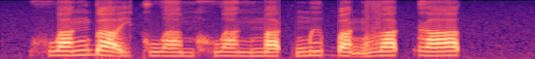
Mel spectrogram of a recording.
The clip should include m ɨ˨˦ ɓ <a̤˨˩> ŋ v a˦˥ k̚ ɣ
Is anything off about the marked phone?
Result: yes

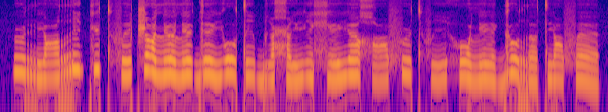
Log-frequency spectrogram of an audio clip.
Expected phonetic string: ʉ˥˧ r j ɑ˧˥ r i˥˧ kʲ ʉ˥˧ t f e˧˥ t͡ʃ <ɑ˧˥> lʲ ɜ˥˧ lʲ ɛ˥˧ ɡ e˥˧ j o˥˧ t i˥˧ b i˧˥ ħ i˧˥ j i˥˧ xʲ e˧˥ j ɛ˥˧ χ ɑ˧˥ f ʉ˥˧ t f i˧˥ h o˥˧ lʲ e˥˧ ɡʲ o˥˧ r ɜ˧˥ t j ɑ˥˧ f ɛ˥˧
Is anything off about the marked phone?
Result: yes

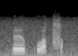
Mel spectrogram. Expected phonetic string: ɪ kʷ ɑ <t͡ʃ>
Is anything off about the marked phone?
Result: yes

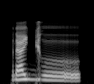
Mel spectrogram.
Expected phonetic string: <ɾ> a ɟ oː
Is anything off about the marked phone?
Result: no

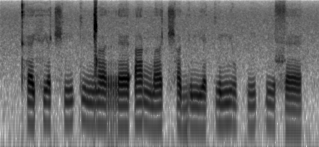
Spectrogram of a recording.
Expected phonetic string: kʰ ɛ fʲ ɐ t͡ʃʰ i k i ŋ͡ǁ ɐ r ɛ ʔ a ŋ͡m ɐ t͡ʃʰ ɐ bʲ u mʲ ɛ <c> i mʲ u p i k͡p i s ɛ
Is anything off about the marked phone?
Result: yes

